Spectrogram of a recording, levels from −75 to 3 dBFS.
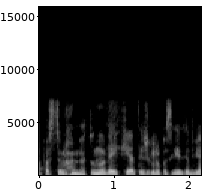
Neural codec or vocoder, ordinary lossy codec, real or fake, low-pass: codec, 16 kHz, 4 kbps, FreqCodec, smaller model; AAC, 48 kbps; fake; 7.2 kHz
